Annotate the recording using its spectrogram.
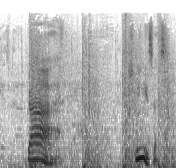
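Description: A fire axe strikes flesh with heavy thuds.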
